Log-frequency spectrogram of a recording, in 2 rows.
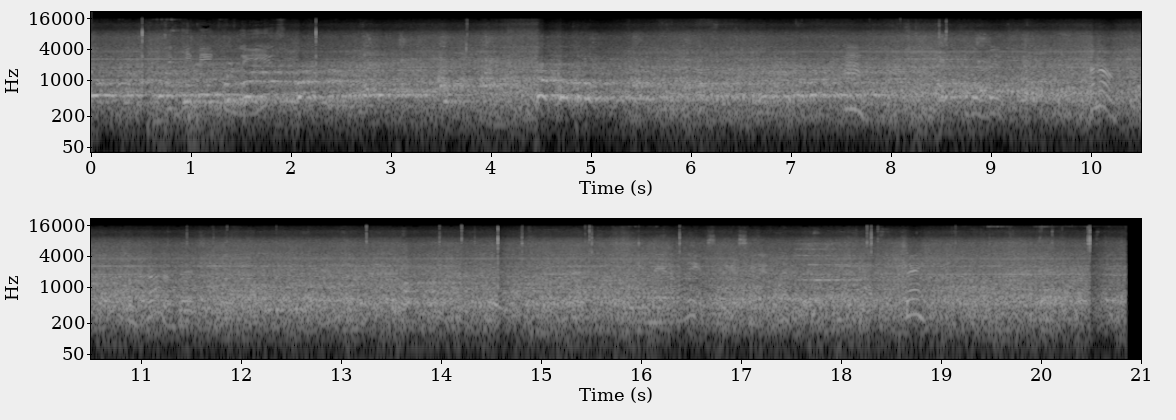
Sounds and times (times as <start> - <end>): Speech: 0.7 - 2.0, 18.6 - 18.9.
